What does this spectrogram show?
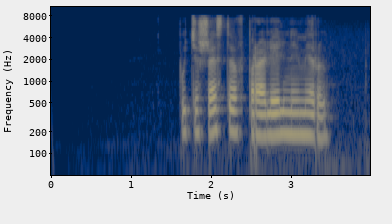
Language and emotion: Russian, neutral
